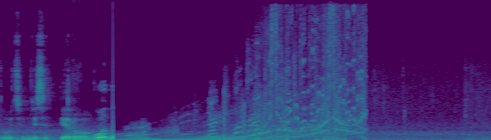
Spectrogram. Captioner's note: tape rewind sound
